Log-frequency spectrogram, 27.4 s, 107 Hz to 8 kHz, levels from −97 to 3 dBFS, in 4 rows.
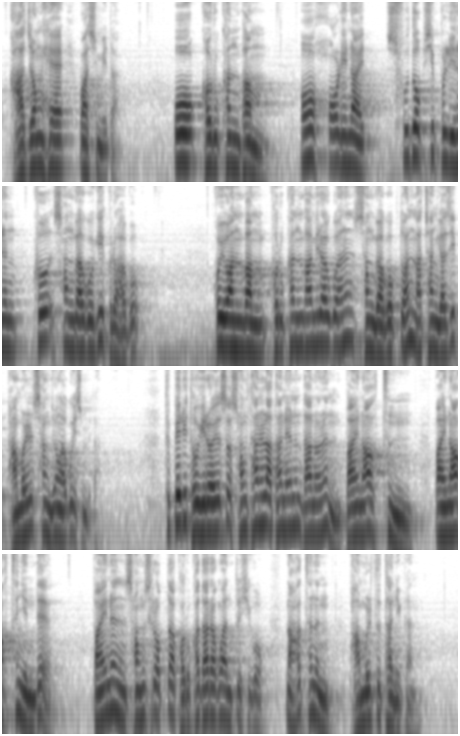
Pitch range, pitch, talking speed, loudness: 140-170 Hz, 155 Hz, 270 characters per minute, -26 LUFS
